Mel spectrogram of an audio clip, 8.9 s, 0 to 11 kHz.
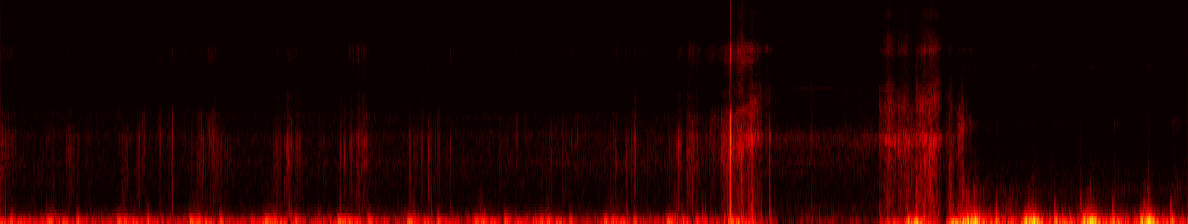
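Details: Stethoscope auscultation of the person's own heart at different chest spots, a heartbeat described as always fast and visible: quick, regular low thumps near 130 beats a minute with a brief gap, tachycardia (fast heartbeat).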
